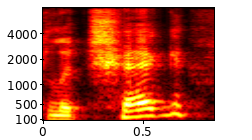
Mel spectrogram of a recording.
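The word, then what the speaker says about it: Ledaig: I am told it is correctly pronounced Lecheg. There's a knowledgeable person on YouTube and I have confirmed that information.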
